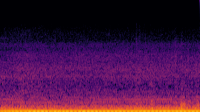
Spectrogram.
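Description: A Cadillac CTS engine idles with a low, steady rumbling drone while the transmission is shifted between gears, close and even throughout.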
